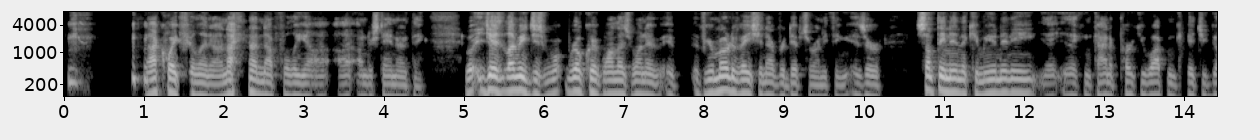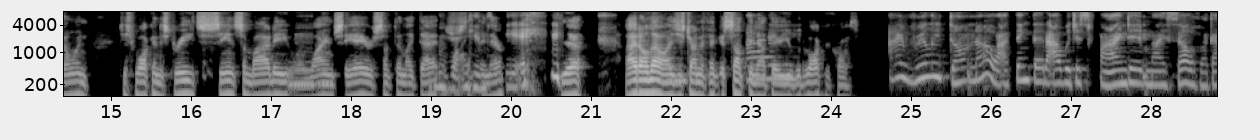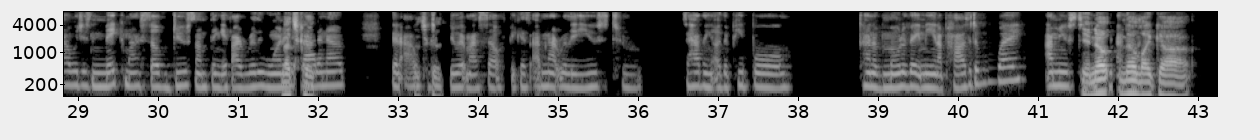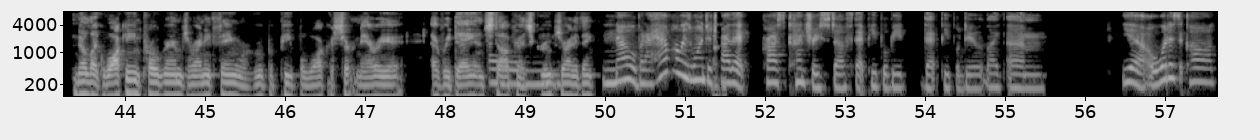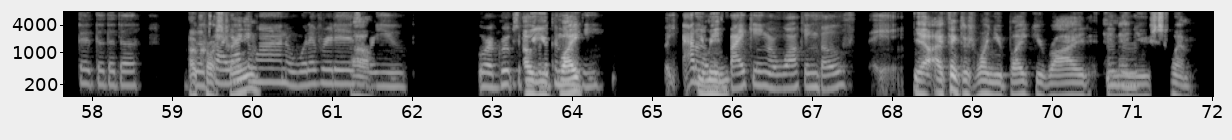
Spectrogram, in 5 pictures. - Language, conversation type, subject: English, unstructured, How do motivation, community, and play help you feel better and more connected?
- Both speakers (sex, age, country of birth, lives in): female, 20-24, United States, United States; male, 65-69, United States, United States
- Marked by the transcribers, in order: laugh; laughing while speaking: "not"; laughing while speaking: "YMCA"; chuckle; other background noise; tapping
